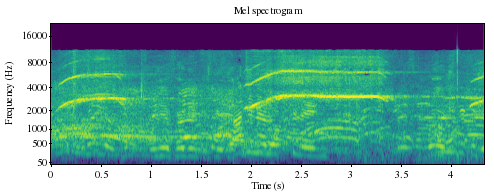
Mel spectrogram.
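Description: Two shrill whistle blasts, each rising briefly and then held: a short one at the start and a longer one of about a second and a half in the middle. Crowd chatter and voices run underneath.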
